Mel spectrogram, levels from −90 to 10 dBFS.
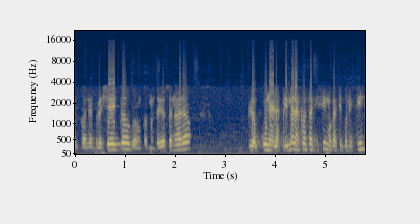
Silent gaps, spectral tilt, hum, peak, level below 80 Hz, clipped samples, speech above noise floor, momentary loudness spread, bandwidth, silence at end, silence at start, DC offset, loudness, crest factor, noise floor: none; -6.5 dB/octave; none; -6 dBFS; -50 dBFS; under 0.1%; 35 dB; 9 LU; 11.5 kHz; 0 s; 0 s; under 0.1%; -17 LUFS; 12 dB; -53 dBFS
